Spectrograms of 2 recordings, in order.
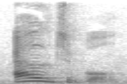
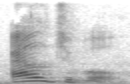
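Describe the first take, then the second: No difference in how they are said.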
